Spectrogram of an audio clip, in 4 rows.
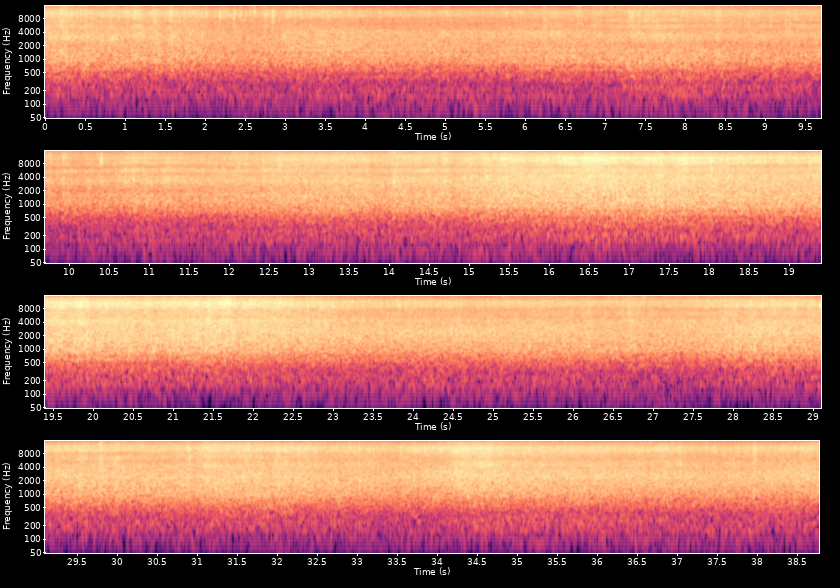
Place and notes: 大屯溪, 淡水區, New Taipei City - At the river to the sea
At the river to the sea, the waves
Zoom H2n MS+H6 XY
15 April 2016, ~09:00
